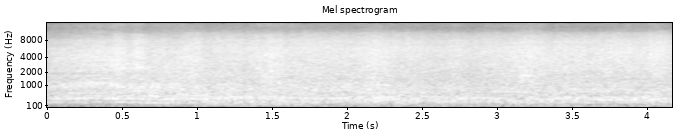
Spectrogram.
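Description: A pack of wingless USAC sprint cars, methanol-burning V8s, running together at full throttle as the field takes the green flag. The sound is a steady, dense blend of many engines.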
